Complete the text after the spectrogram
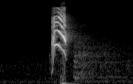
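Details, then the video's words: A parrot gives a single loud, rasping squawk that drops in pitch and trails off with a faint echo. "Parrot Chirping Sounds"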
